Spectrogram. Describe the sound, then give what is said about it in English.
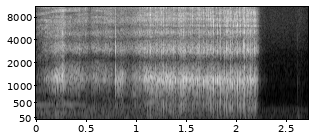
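A voice imitates a loud coffee sip: one long, airy, rasping slurp lasting about two seconds, which cuts off abruptly and leaves near silence. “Oh, I wanted you to do the coffee sip noise.”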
